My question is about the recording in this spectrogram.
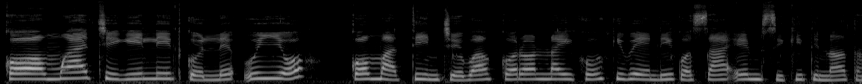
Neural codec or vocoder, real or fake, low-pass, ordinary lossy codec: none; real; none; none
